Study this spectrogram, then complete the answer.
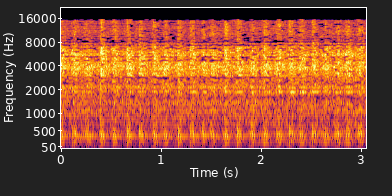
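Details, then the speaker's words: Kawasaki Ninja 2-stroke with newly fitted oversize (OB) cylinder block, idling: crisp, even idle at about four pulses a second, dense smooth sound without misses or rattles, smoother than the original block. "nah ini yang suara yang di OB padet banget soalnya tuh halus jos"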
